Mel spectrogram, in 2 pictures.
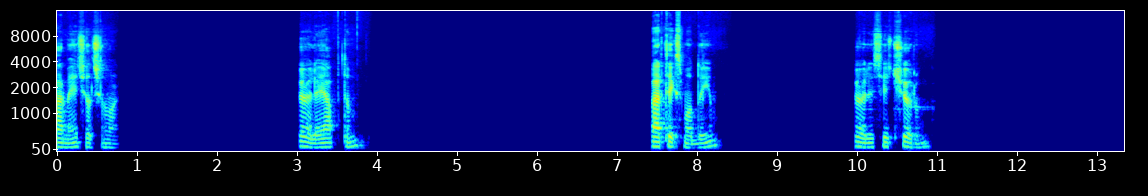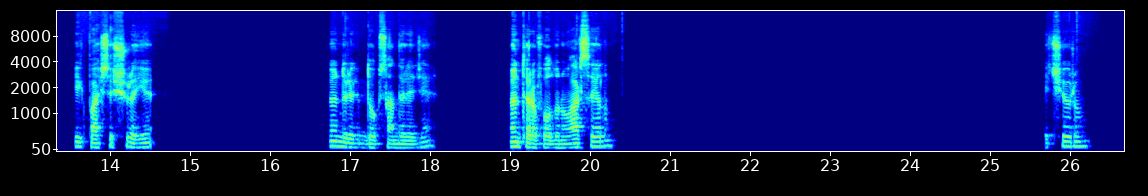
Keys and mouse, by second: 0.8 click, 2.3 click, 6.3 right click, 8.8 click, 13.9 click, 16.0 e, 16.8 click, 18.8 w, 19.7 click, 20.9 click, 24.0 click.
